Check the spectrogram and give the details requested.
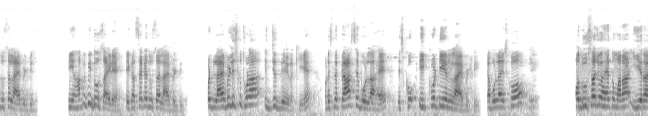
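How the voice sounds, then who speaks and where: A man teaching accounting in a recorded exam-prep lecture, who keeps asking his class quick check questions and mixes English terms into his explanation. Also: high-pitched, fairly bright tone.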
